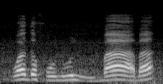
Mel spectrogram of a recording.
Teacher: دال پہ قلقلہ ہوگا، لام کو لام سے ملانا ہے لیکن لام کو ہلانا نہیں ہے · وَدْخُلُوا بابا کا جو دوسرا والا با ہے چھوٹی حرکت والا، اس کو لمبا نہیں کریں گے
